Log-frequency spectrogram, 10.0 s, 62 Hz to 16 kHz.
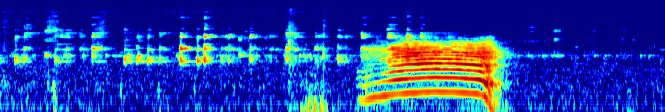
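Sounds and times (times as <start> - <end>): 
Bos taurus mooing: 5.4 - 7.6.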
